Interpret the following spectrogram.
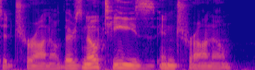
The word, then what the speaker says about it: Toronto: Yeah, well I don't even pronounce it Toronto the way that it's spelled. I just pronounce it Toronto. There's no T's in Toronto. If you're from this area you know that there's no T's in Toronto.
